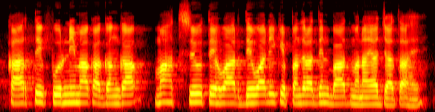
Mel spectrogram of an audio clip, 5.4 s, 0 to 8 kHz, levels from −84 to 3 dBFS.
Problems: none marked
